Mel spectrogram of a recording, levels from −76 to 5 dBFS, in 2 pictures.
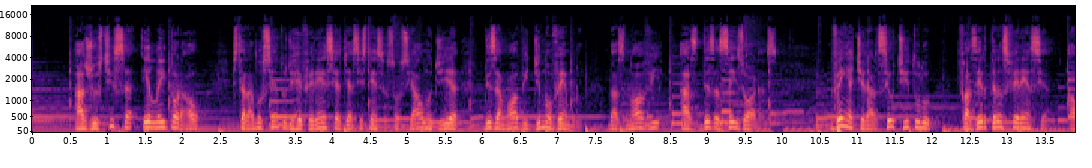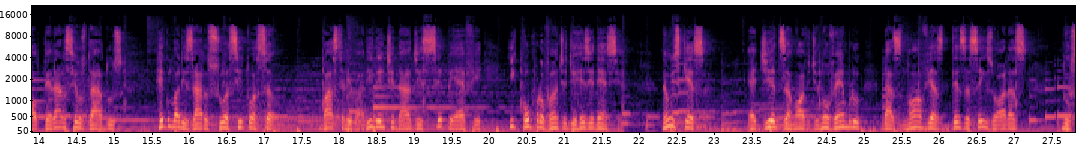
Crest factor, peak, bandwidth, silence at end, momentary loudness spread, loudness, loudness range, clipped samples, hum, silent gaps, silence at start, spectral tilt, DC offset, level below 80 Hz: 20 dB; 0 dBFS; 16 kHz; 0 s; 11 LU; -20 LUFS; 2 LU; under 0.1%; none; none; 0 s; -5 dB/octave; under 0.1%; -34 dBFS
